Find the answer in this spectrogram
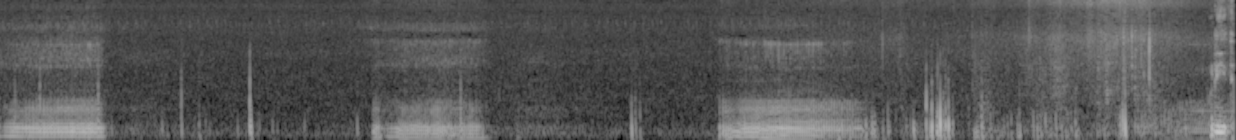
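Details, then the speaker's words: Betty the beagle snoring while asleep at night, loud enough to keep a cat awake: repeated throaty, buzzing snores with pauses between and some room noise. "Sasha the cat would like to complain about Betty snoring."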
